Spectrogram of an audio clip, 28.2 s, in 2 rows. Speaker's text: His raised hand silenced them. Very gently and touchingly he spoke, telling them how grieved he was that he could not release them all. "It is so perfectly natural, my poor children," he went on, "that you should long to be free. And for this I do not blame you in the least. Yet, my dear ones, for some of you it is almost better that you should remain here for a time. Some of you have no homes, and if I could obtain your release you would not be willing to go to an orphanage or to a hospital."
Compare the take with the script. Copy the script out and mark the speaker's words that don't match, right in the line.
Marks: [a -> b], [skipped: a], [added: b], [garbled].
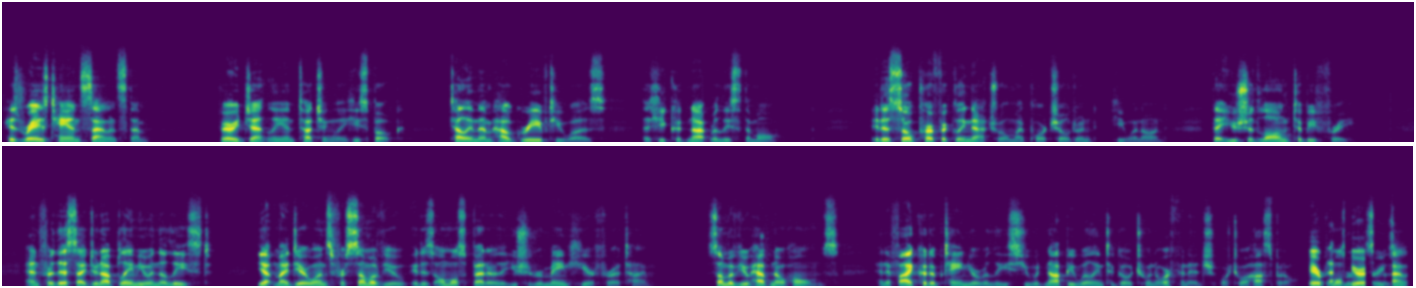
His raised hand silenced them. Very gently and touchingly he spoke, telling them how grieved he was that he could not release them all. "It is so perfectly natural, my poor children," he went on, "that you should long to be free. And for this I do not blame you in the least. Yet, my dear ones, for some of you it is almost better that you should remain here for a time. Some of you have no homes, and if I could obtain your release you would not be willing to go to an orphanage or to a hospital." [garbled]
